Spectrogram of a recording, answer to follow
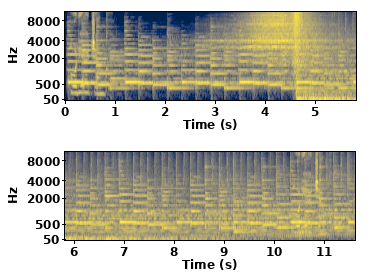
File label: piano epic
